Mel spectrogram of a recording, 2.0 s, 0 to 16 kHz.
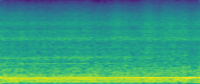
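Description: A Bajaj NS400Z motorcycle engine revs hard in fourth gear toward 10,000 RPM, giving a steady, loud, close drone with a slight pitch rise near the end and no talk over it.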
